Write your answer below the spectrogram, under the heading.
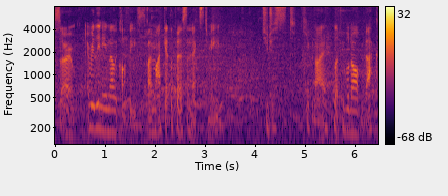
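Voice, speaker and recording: A woman whispers very fast in an Australian accent, with long, frequent pauses and big swings in loudness. Audible room echo and noticeable background noise fill the recording. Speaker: artist vlogger selling at a market. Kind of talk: vlog talking to camera. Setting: market stall with customers. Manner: chatty, fast.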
